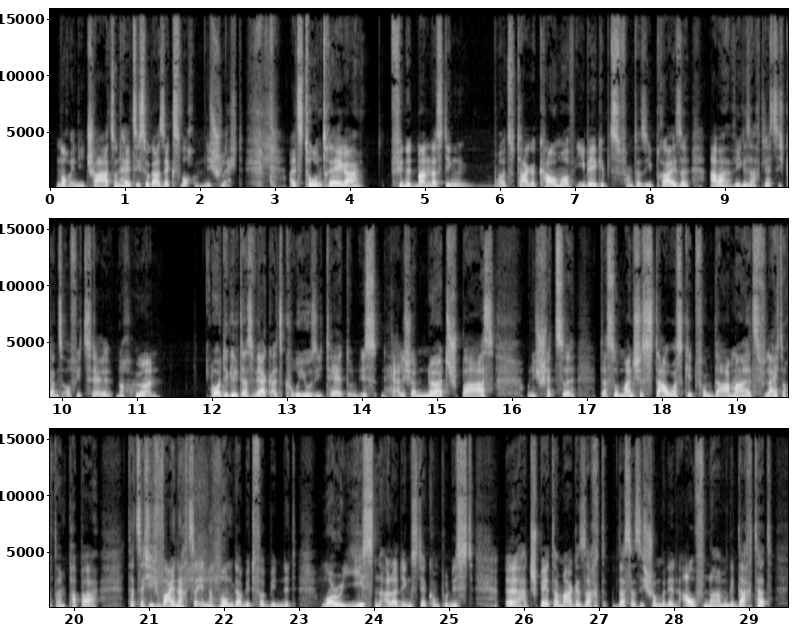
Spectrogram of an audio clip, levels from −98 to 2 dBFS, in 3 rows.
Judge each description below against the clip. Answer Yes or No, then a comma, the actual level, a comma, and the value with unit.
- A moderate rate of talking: Yes, average, 165 wpm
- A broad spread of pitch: Yes, wide, 5.7 semitones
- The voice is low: No, medium, 145 Hz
